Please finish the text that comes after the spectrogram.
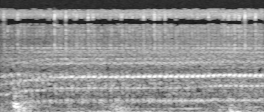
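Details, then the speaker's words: Teac cassette deck playback after a repair that fixed noise on every reel turn: faint even motor hum with soft steady tone, no scraping or thump; transport quiet as it should be. "okay so but it's extremely quiet now you're more here yourself playback"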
